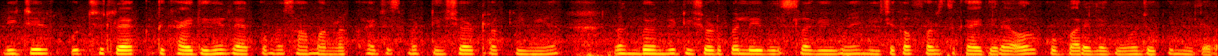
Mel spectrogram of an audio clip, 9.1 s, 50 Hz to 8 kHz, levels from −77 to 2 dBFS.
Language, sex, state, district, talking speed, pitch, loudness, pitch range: Hindi, male, Jharkhand, Jamtara, 275 wpm, 190 Hz, -26 LUFS, 180-195 Hz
